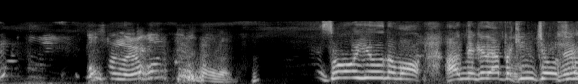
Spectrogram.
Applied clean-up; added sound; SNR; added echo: neural mask model Resemble Enhance denoiser.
